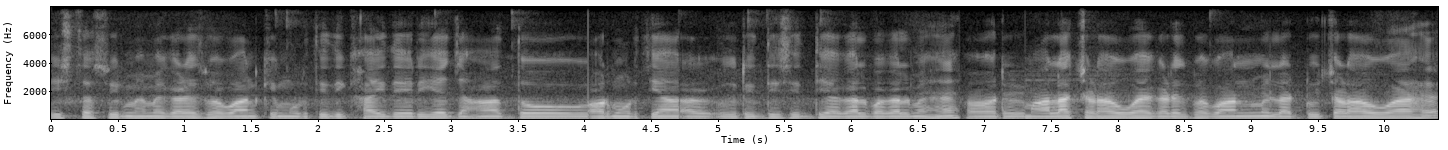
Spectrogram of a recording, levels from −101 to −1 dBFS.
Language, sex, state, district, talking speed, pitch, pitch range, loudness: Hindi, male, Maharashtra, Nagpur, 195 wpm, 115 Hz, 110-115 Hz, -28 LUFS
